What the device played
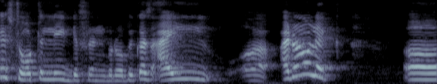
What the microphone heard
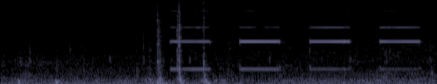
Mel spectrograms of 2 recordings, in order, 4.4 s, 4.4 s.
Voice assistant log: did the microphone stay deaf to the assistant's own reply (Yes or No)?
Yes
